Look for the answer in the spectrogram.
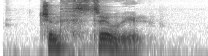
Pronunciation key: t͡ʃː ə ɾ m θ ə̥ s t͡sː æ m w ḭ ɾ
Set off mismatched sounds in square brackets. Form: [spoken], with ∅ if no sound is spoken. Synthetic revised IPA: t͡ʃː ə [∅] m θ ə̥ s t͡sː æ [∅] w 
